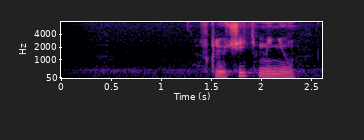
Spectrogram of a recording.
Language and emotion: Russian, neutral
